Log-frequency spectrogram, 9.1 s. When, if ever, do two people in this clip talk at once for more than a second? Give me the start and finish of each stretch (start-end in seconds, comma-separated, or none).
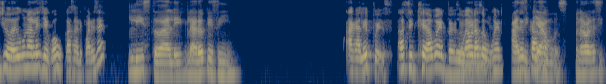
6.7-8.3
